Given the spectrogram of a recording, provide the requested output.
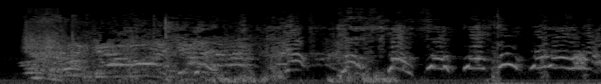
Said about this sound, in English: Oh, no. Now they're running through their house screaming, and we don't know where it ends.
